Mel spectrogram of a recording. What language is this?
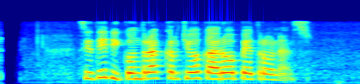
Javanese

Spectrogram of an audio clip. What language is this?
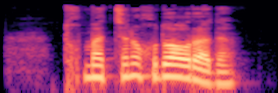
Uzbek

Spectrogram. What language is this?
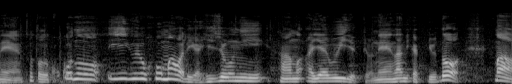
Japanese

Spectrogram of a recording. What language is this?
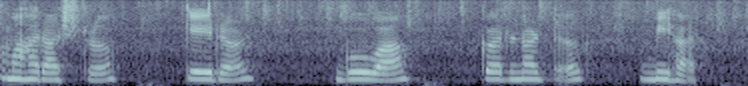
Marathi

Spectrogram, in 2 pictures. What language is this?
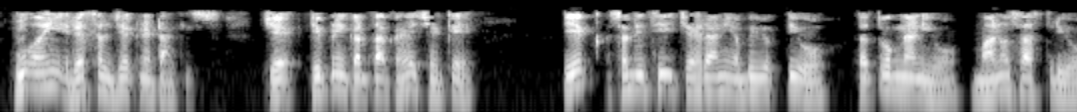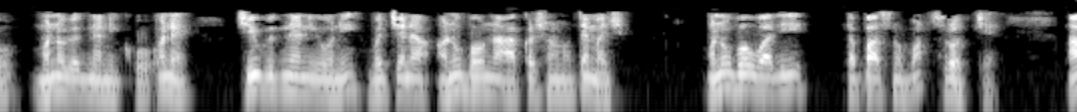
Gujarati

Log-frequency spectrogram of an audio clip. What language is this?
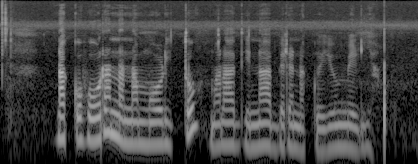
Kikuyu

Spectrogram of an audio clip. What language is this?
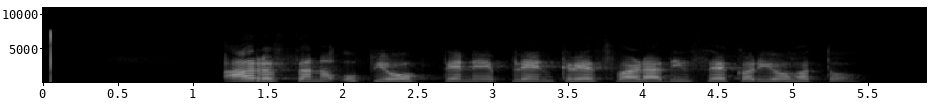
Gujarati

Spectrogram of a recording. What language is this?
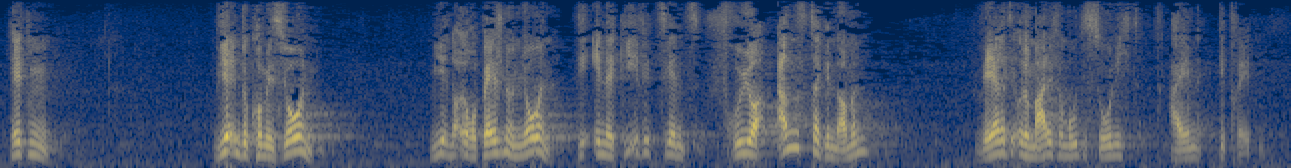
German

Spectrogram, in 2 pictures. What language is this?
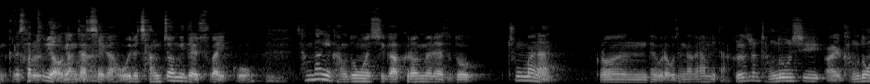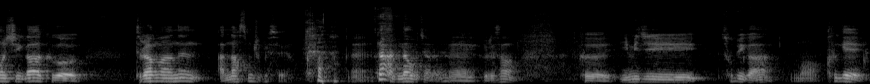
Korean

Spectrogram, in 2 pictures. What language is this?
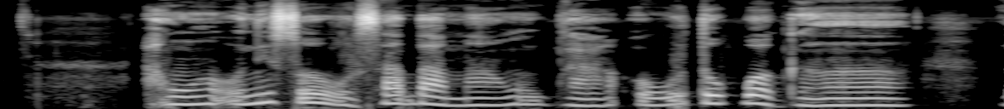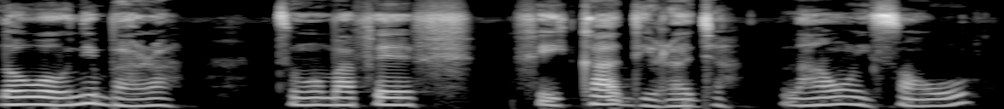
Yoruba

